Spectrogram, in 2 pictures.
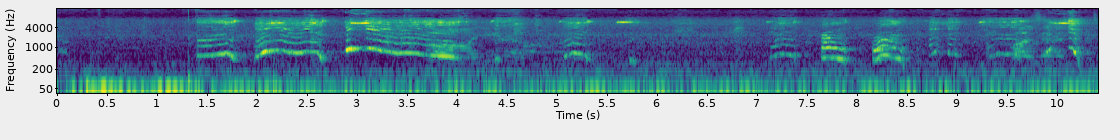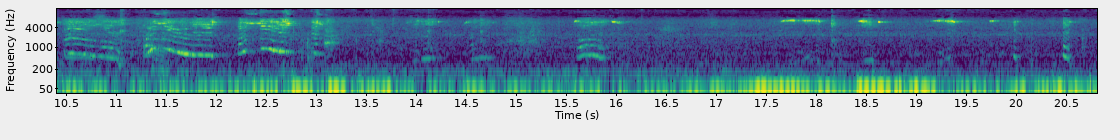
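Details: Lucy, an Alaskan Malamute, frightened during a short summer thunderstorm: a long run of high, wavering whines and whimpers that rise and fall in pitch, some in quick bursts, over a steady low rumbling background.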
